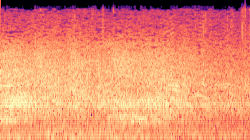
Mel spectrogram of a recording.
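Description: Seahawks home crowd noise in a football video game, a steady dense stadium roar filling the background while a commentator talks over it.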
